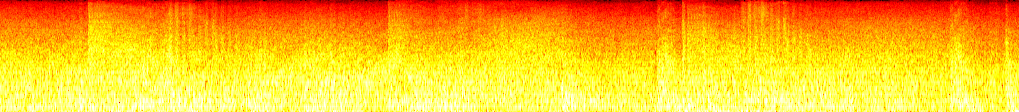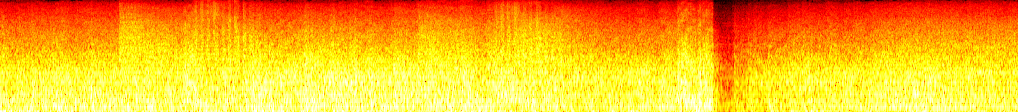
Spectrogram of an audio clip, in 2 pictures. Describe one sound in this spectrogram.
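Laser weapons zap and crackle rapidly.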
